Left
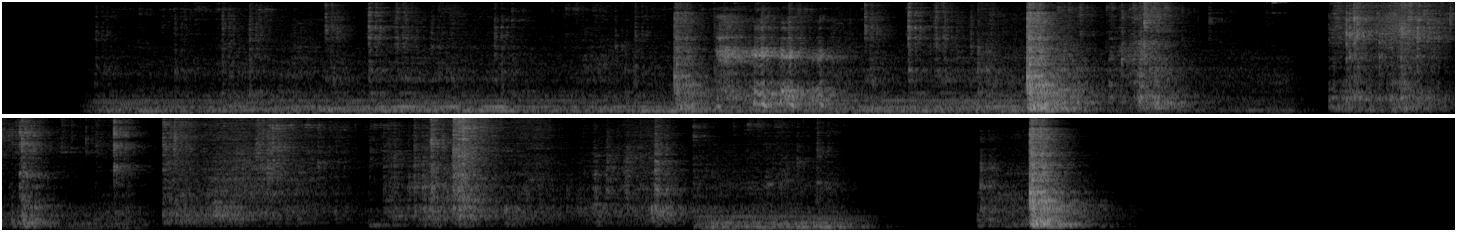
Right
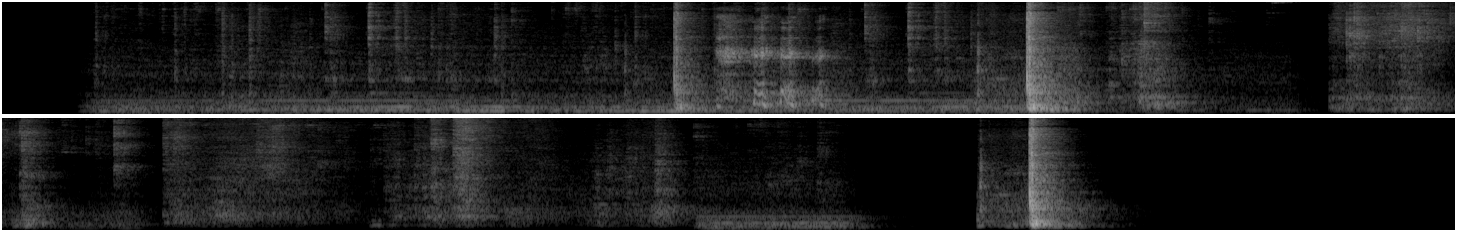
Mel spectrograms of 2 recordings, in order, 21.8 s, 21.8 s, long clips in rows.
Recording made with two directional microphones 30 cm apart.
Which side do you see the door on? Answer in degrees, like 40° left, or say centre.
70° right.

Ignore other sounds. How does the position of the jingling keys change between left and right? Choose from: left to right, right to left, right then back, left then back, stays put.
right to left.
